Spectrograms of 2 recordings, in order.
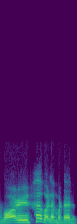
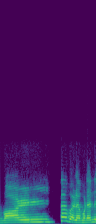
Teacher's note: நம்ம வாயால சொல்றோம் இந்த நாக்கு மேல போய் படுறது கொஞ்சம் சிரமம்தான் ஆனா இந்த வாழ்க வளமுடன் சொல்லி வாழ்த்தும் போது அந்த நுனி நாக்கு அது அப்படியே நல்லா வளைஞ்சு மேல போய் தொடுது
